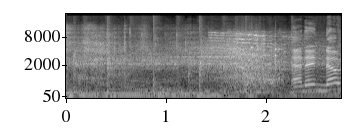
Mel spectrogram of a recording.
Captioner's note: graphics whooshing; upbeat music; bicycle whooshing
